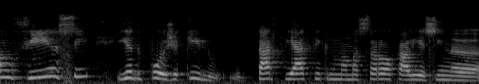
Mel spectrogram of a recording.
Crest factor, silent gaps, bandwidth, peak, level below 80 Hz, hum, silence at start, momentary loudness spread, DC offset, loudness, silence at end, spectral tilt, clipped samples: 14 dB; none; 16 kHz; -20 dBFS; -64 dBFS; none; 0 s; 9 LU; under 0.1%; -35 LUFS; 0 s; -3 dB/octave; under 0.1%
